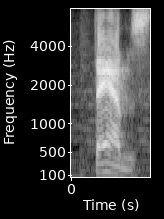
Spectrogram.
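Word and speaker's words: Thames: it what is it it's the river THS thams thams I always forget the English pronounciation because it's always always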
